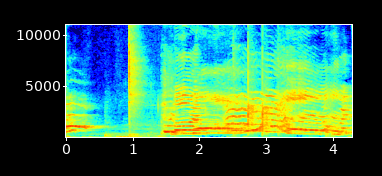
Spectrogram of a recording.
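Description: Women laughing and shrieking excitedly at a near-miss in a balloon-popping game, with one sharp click about a second in.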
